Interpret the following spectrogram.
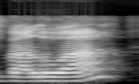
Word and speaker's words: Valois: So the pronunciation is Valois.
